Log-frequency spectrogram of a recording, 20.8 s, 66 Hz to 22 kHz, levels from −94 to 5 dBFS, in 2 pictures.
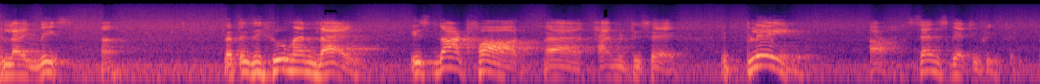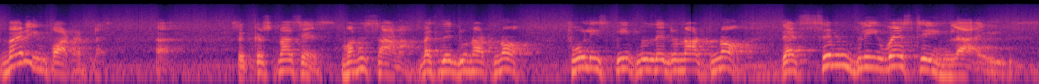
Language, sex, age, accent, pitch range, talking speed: English, male, 60-79, Indian, 115-185 Hz, 130 wpm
